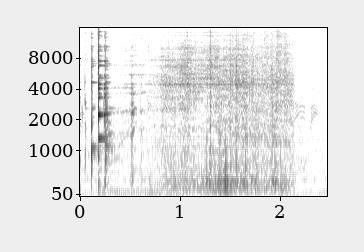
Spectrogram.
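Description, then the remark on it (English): Dishes being cleared: a quick cluster of bright, ringing clinks, then a steady low clatter and scrape of plates and cutlery being gathered up, fading out after a couple of seconds. “Okay, if you're not hungry, then just clear your dishes.”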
